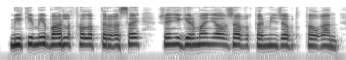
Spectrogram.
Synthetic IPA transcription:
me̞kʲe̞me̞bɑɾlˠəq̚t̪ʰɑlˠɑp̚t̪ɑɾʁɑsɑjʒ̥æne̞ɡʲe̞rmanʲijalˠəqʒɑbd̪əq̚t̪ɑɾme̞nʒɑbd̪ə̥q̚t̪ɑlˠʁɑn

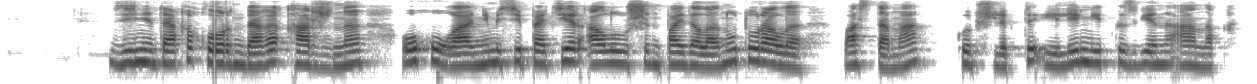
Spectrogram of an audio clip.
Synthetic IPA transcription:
zenet̪ɑqəqʰo̞ɾənd̪ɑʁəqʰɑɾʒənəwo̞quʁɑne̞me̞se̞pʰæt̪e̞ɾɑlˠuʏʃɪnpʰɑjd̪ɑlˠɑnut̪ʰuɾɑlˠə | bɑst̪ɑmɑ | kʲʰɵpʃɪlɪk̚t̪ɪʔe̞le̞ŋe̞t̪̚kʲɪzɡʲe̞nɪ̰ʔɑnəq

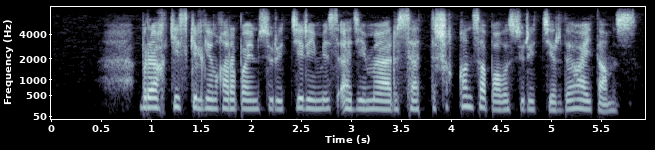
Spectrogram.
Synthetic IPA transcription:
bɪɾɑqkʲʰe̞skʲe̞lɡʲe̞ɴqʰɑɾɑpɑjəmsuɾe̞t̪ːe̞ɾe̞me̞sæd̪e̞mɪæɾɪsæt̪ːɪʃəqːɑnsɑpɑlˠəsuɾe̞t̪ːe̞ɾd̪ɪɑjt̪ɑməz

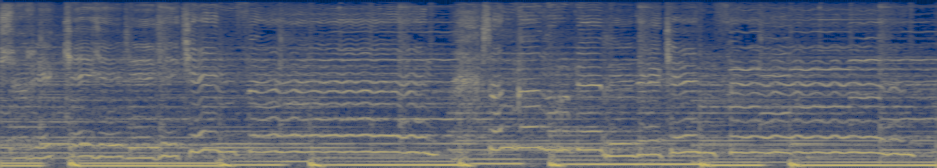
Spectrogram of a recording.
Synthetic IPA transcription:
ʒ̥ʏɾekʲʰːeɡʲeɾeɡekʲʰe | nsɪ | ŋ | ʒ̥ɑɴːɑnʊɾbeɾed̪ekʲʰensɪ | ŋ

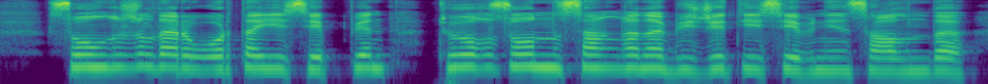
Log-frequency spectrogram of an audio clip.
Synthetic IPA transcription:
so̞ɴʁəʒəlˠd̪ɑɾəwo̞ɾt̪ɑje̞se̞pːe̞n | t̪ʰoʁəzwo̞nːəsɑɴʁɑnɑbjud̪ʒe̞t̪e̞se̞bɪne̞nsɑlˠənd̪ə

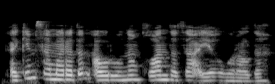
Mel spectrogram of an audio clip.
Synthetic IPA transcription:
ækʲe̞msɑmɑɾɑd̪ɑnʔɑ̰wəɾuənɑɴqʰʊlˠɑnd̪ɑzɑʔɑ̰jɑʁwoɾɑlˠd̪ə

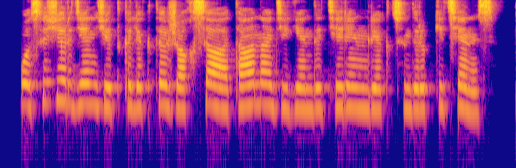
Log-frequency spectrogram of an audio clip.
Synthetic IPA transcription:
wo̞səʒe̞ɾd̪e̞nʒe̞t̪kʲɪlɪkt̪ɪʒɑqsəɑt̪ɑnɑd̪e̞ɡʲe̞nd̪ɪt̪ʰe̞ɾe̞ŋɪɾe̞k̚t̪ʰʏ̥sɪnd̪ɪɾɪp̚kʲʰe̞t̪se̞ŋɪz̥

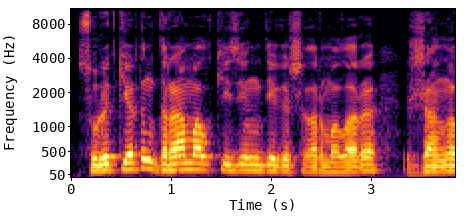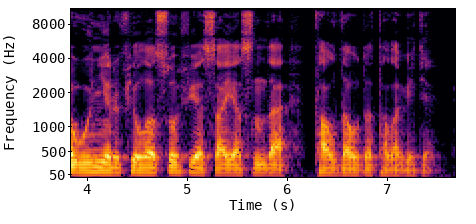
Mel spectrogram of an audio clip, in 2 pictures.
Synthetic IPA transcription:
suɾe̞t̪kʲe̞ɾd̪ɪŋd̪ɾamɑlˠəq̚kʲʰe̞ze̞ŋɪnd̪e̞ɡʲɪʃəʁɑɾmɑlˠɑɾə | ʒɑɴɑwɵne̞ɾfilˠo̞so̞fʲijasəɑjɑsənd̪ɑ | t̪ʰɑlˠd̪ɑwd̪ət̪ʰɑ̰lˠɑ̰pe̞̰t̪e̞̰d̪̥ɪ

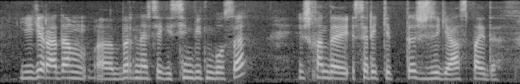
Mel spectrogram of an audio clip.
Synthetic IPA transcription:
je̞ɡʲe̞ɾɑd̪ɑməbɪɾnæɾse̞ɡʲe̞se̞nbejt̪ɪnbo̞lˠsɑ | je̞ʃqʰɑnd̪ɑjɪsæɾe̞kʲe̞t̪ːɪʒʏze̞ɡʲe̞ɑspɑjd̪ə

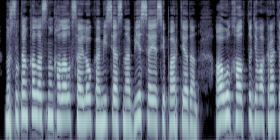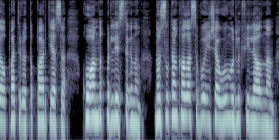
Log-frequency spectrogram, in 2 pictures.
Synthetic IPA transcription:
nʊɾsʊlˠt̪ɑɴqʰɑlˠɑsənəɴqʰɑlˠɑlˠəqsɑjlˠɑwkʰo̞mijsːijasənɑbe̞sːɑjɑsijpʰart̪ʲijad̪ɑn | ɑwəlˠχɑlˠəq̚t̪əq̚d̪ʲe̞mo̞krat̪ʲijaɑlˠəq̚pʰat̪ɾʲijo̞t̪ːəq̚pʰart̪ʲijasəqʰo̞ʁɑmd̪əq̚bɪɾle̞st̪ɪɡʲɪnɪŋ | nʊɾsʊlˠt̪ɑɴqʰɑlˠɑsəbo̞jənʃɑwɵŋɪɾlɪkfijlijalˠənɑn

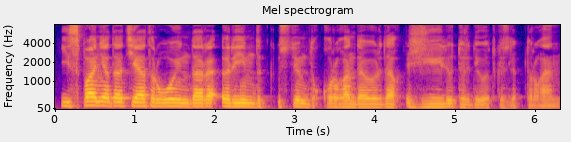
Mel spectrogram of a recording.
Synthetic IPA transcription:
ijspanʲijad̪ɑt̪ʲʰeat̪rwo̞jənd̪ɑɾəʔɾijmd̪ɪkʏst̪e̞md̪ɪk̚qʰːʊɾʁɑnd̪æwɪɾd̪ɑq̚ʒijelut̪ʰʏɾd̪e̞wɵ̰t̪kʲɪzɪlɪp̚t̪ʰʊ̰ɾʁɑ̰n

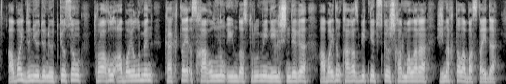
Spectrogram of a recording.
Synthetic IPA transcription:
ɑbɑjd̪ʏnije̞d̪e̞nwɵt̪kʲe̞nsoɴt̪ʰʊɾɑʁʊlˠɑbɑjolˠəme̞ŋkʲʰakʲɪ̥t̪ɑjəsqɑʁʊlˠənəɴʊjəmd̪ɑst̪əɾuəme̞ne̞lɪʃɪnd̪e̞ɡʲɪ | ɑbɑjd̪əɴqʰɑʁɑzbe̞t̪ɪne̞t̪ʰʏ̥skʲe̞nʃəʁɑɾmɑlˠɑɾəʒ̥ijnɑqt̪ɑlˠɑbɑst̪ɑjd̪ə

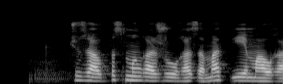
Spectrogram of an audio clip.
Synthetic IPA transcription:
ʒ̥ʏzɑlˠpəsməɴʁɑʒuwəqɑzɑmɑt̪je̞mɑlˠʁɑ

